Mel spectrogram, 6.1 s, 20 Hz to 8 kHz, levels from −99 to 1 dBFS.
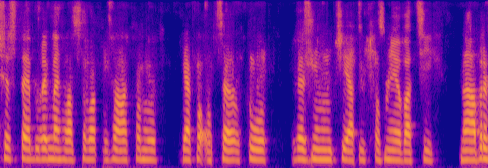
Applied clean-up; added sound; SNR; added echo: neural mask model Resemble Enhance denoiser.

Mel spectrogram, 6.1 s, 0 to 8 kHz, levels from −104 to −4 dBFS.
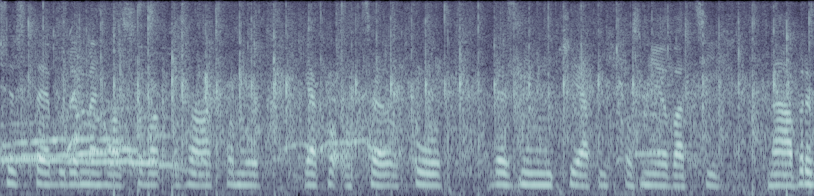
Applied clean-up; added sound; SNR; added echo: none; Applause / Cheering; 0 dB; none.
